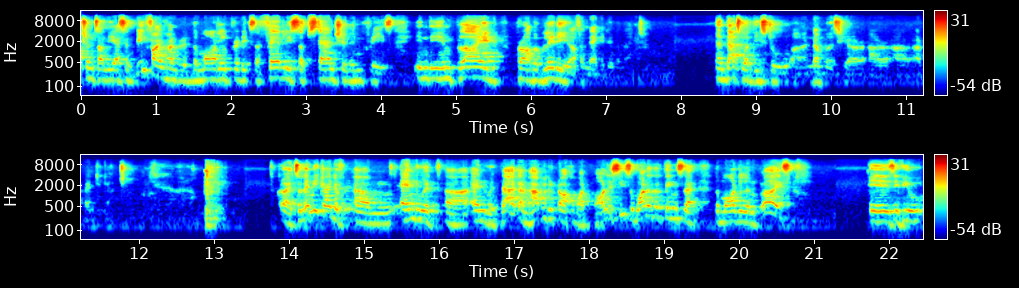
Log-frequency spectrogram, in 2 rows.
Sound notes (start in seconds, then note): 12.7 coughs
